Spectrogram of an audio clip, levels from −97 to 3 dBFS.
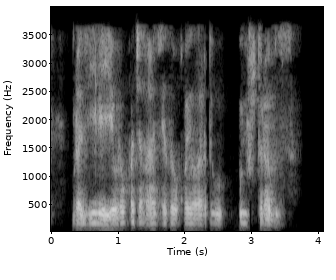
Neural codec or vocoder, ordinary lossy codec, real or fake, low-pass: codec, 16 kHz, 8 kbps, FreqCodec, larger model; AAC, 16 kbps; fake; 3.6 kHz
